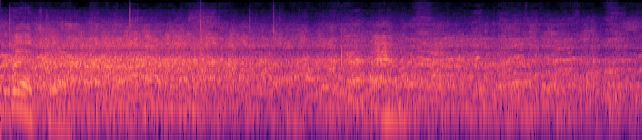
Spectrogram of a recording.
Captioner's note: audience laughing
